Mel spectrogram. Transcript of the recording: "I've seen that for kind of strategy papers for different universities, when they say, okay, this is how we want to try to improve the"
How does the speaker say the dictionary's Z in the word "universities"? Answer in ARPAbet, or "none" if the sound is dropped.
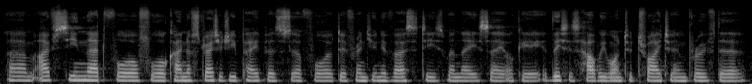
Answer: Z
